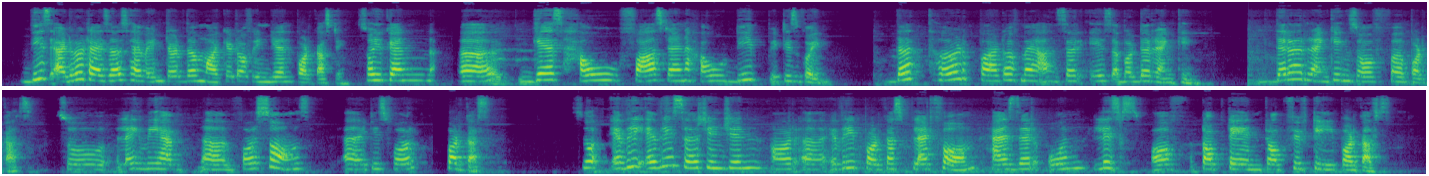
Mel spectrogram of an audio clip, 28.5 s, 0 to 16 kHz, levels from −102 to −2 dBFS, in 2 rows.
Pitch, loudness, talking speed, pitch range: 230 Hz, -21 LUFS, 145 wpm, 205-255 Hz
